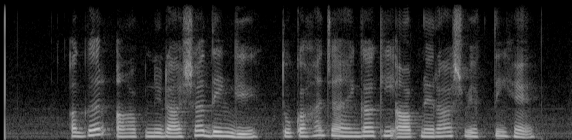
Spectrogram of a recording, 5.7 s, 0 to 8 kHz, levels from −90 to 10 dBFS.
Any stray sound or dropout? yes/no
no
